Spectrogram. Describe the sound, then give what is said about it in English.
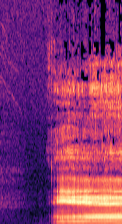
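A single bleat from a dirty sheep in a video being played begins abruptly after a quiet moment, a loud, sustained, slightly wavering cry with no talking. “Oh, look how dirty that sheep is.”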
